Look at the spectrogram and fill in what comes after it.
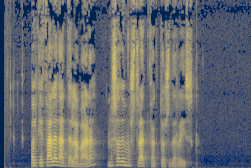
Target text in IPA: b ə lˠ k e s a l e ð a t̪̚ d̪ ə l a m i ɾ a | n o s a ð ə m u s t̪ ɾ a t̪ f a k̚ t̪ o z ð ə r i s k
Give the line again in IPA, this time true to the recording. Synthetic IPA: p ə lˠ k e f a l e ð a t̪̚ d̪ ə l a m a ɾ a | n o s a ð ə m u s t̪ ɾ a t̪ f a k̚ t̪ o z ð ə r i s k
